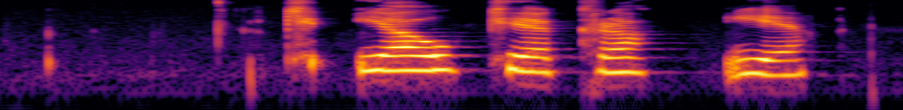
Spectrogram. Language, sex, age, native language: Icelandic, male, 8, Icelandic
